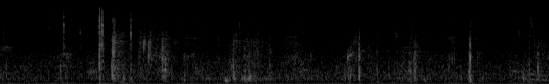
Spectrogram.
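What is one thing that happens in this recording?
Boots step on pavement.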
